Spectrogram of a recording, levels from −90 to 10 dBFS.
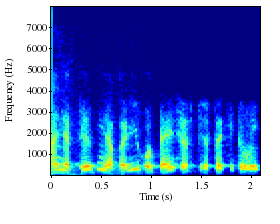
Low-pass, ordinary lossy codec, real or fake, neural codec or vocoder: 7.2 kHz; MP3, 48 kbps; fake; autoencoder, 48 kHz, 32 numbers a frame, DAC-VAE, trained on Japanese speech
